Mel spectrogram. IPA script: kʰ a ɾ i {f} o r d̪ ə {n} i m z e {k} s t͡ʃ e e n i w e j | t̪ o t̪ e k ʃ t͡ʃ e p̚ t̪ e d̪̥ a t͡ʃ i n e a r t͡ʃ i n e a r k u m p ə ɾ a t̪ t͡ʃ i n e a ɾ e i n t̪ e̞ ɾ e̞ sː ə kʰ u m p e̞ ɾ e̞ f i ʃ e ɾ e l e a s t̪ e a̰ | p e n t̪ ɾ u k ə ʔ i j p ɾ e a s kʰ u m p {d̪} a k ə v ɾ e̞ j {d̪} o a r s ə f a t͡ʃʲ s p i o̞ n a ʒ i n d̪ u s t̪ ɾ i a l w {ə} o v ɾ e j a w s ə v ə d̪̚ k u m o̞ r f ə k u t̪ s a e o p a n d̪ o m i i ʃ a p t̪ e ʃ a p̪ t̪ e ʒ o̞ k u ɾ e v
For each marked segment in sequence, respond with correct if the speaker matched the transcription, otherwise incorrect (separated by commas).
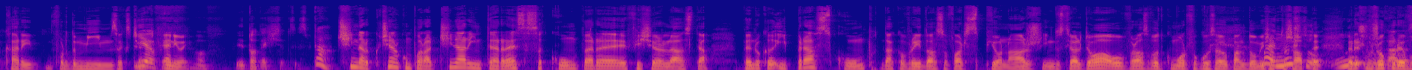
correct, incorrect, correct, correct, correct, incorrect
